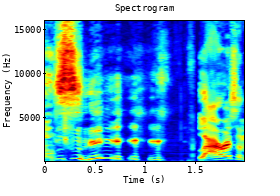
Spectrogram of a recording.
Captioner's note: laughing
